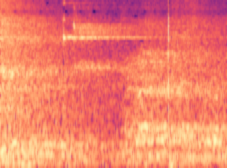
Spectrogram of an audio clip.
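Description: A badminton racket strikes a shuttlecock with a sharp crack about half a second in, with a short high ring after it. Players' voices follow near the end, in an echoing sports hall.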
